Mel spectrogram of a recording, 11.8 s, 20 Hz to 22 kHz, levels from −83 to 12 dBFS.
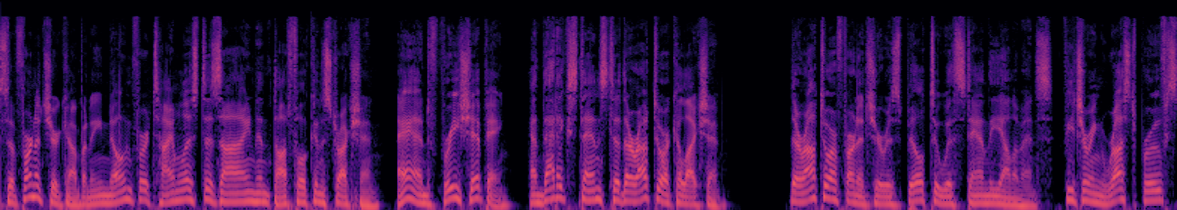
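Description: Just after "a furniture company", at 1.19 s, periodic USB or driver dropouts begin and recur every 2.0 s through 11.23 s, about seven in all. Each time, the USB or audio driver path stalls and a tiny fraction of a millisecond of audio is replaced with silence, producing a tick. What separates these from random clicks or codec glitches is their strict 2.0 s spacing, which points to a background task blocking the bus on a timer.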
